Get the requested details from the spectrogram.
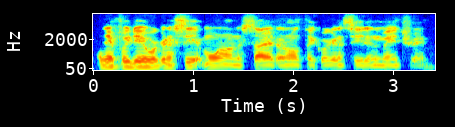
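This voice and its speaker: A man's voice: on the low side, fairly even intonation, rapid-fire, a bit bright. A man co-hosting over a video call, laid-back and swearing, with many restarts. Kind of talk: casual chat. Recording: dull lo-fi video call audio.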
